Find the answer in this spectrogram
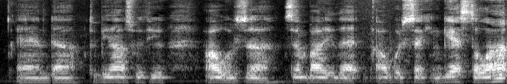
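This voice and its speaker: A man's very deep, low, somewhat breathy voice at a fairly slow pace, with an American accent. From US South, small-town Tennessee. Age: 20s. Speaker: fitness coach and bodybuilder. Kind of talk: casual vlog monologue.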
